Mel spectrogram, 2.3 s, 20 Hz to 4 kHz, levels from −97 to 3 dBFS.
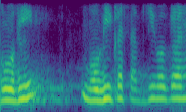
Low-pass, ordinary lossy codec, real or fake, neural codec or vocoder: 3.6 kHz; none; fake; codec, 24 kHz, 3 kbps, HILCodec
